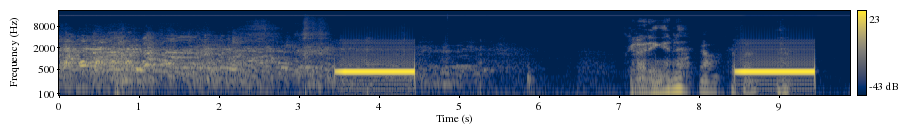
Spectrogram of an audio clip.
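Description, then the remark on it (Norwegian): A steady telephone tone sounds twice, each lasting about a second, loud and clear, after a stretch of talking and background chatter, with a short noisy burst between the two tones, as a random number is dialed live on air. “Og tenk også på alle de minneverdige øyeblikk, og på hva som kan skje når vi nå på direkten ringer et vilkårlig nummer.”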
